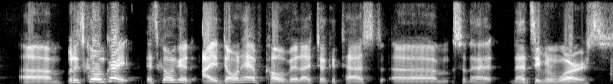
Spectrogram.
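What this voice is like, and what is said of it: Congested, sick-sounding voice. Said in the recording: “Definitely got sick throughout the day. I'm still, like, you can hear it in my voice. ... Very congested still.”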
